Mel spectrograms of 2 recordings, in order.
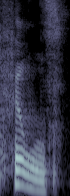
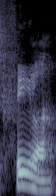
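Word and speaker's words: Fila: it's not an excess like feeler the shoes it's not phil's it is feeler i thought it was phil's it's feeler anyway next correct answer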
